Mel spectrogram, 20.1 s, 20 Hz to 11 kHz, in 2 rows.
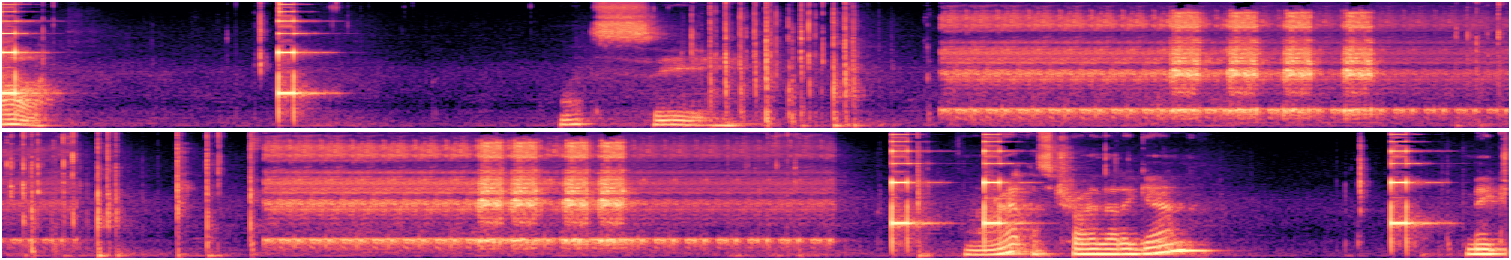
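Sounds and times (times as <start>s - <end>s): keyboard keys clicking: 4.6s - 5.8s
floppy disk drive whirring: 6.4s - 10.4s.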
